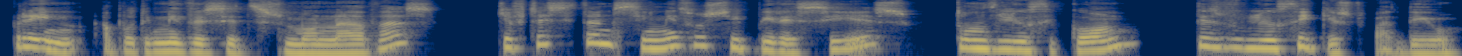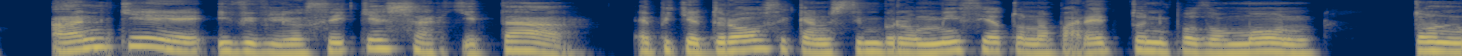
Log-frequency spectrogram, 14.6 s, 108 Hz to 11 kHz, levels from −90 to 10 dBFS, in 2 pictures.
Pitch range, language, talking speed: 150-210 Hz, Greek, 125 wpm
